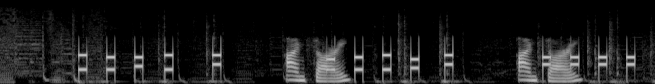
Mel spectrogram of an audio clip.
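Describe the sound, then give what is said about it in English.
Telephone keypad tones as a password is entered and the pound key pressed: many short, steady two-pitch beeps in quick clusters, twice interrupted by a brief voice. “Please enter your password. Then press pound.”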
